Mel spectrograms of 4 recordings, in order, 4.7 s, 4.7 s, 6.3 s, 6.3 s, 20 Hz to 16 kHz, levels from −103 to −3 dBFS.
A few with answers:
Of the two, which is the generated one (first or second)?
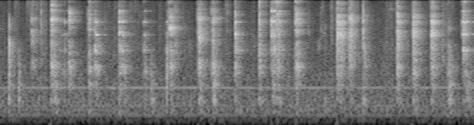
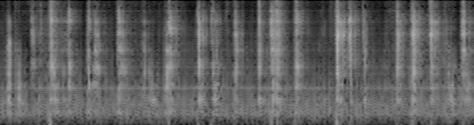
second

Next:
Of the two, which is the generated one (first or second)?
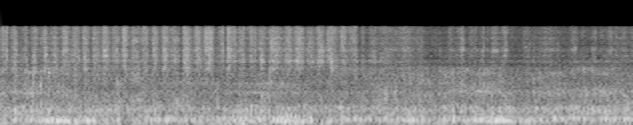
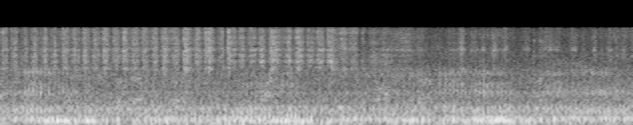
first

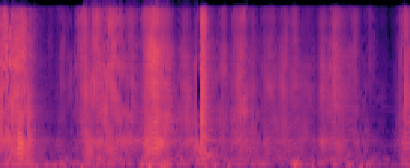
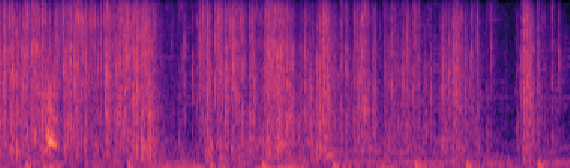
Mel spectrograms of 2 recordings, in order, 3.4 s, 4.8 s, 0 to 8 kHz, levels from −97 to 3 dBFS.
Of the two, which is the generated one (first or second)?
first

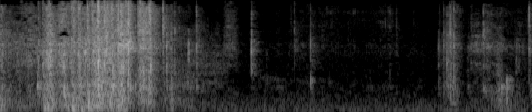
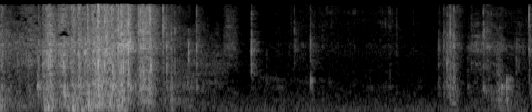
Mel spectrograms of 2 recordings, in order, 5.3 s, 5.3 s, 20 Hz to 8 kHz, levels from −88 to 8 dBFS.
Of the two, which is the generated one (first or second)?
first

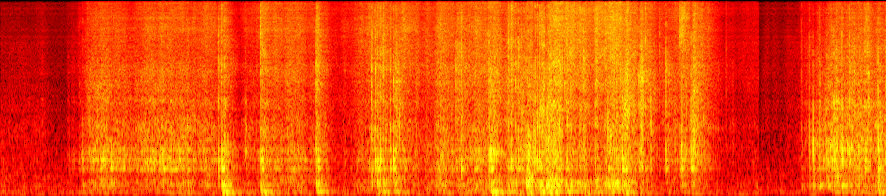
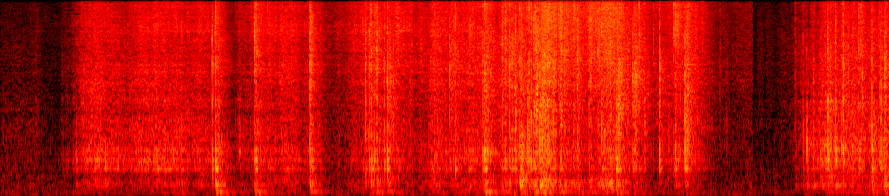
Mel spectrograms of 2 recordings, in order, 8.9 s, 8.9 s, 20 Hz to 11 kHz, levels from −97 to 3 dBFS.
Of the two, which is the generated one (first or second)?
first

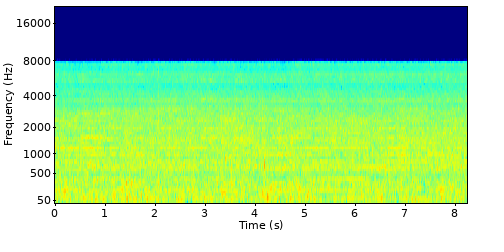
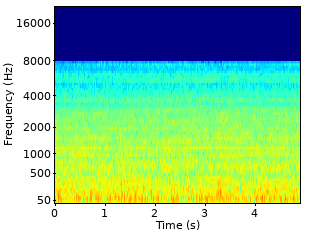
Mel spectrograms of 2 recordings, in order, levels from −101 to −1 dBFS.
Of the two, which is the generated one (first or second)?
first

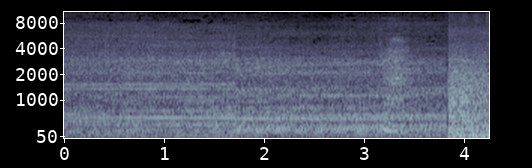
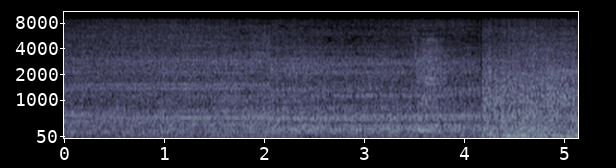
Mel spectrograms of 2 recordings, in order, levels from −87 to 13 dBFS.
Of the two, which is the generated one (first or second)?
second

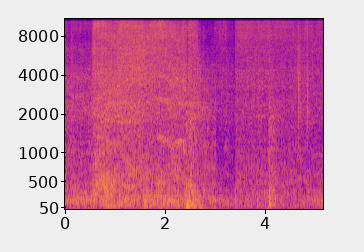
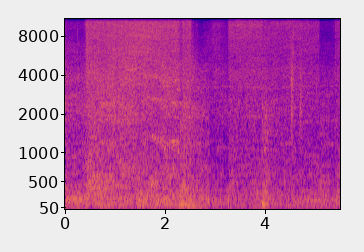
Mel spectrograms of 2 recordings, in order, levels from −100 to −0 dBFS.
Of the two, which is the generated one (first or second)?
first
